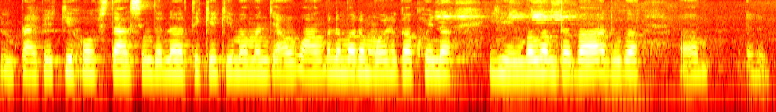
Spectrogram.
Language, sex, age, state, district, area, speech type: Manipuri, female, 30-45, Manipur, Bishnupur, rural, spontaneous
